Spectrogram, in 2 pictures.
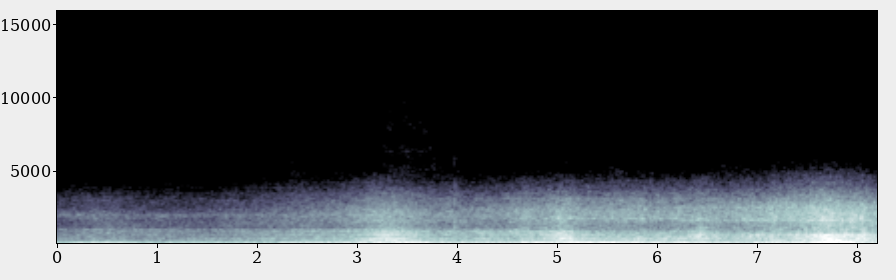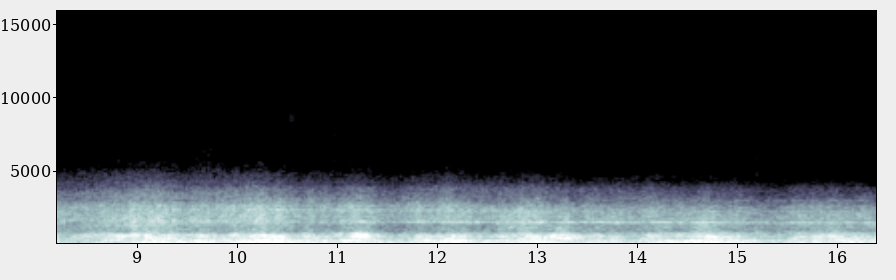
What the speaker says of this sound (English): keep these planes on the straight and narrow when they come in a little bit later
